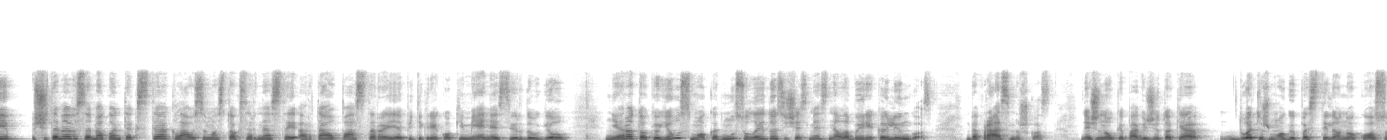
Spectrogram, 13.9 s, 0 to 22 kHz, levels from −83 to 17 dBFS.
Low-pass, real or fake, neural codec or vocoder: 10.8 kHz; real; none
